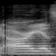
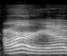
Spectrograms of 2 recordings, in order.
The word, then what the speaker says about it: Arya: just it kills me the ones that can't pronounce the r in arya's name and they say like it's like that's the moment you realize george r.r martin is not english because he wrote a name like arya you say it as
